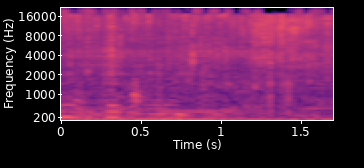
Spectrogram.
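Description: Rice-flour pitha fries in a pan with a close, steady sizzle and crackle while a person talks over it.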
